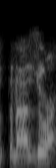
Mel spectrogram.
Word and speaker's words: تنازع: عربی میں جو اس کا تلفظ ہے وہ تنازع ہے، تنازع نہیں ہے.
